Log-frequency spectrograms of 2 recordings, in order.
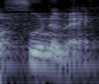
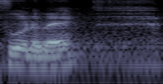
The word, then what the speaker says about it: Funime: No, Funime is how I pronounce it. Pronounced Funime.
